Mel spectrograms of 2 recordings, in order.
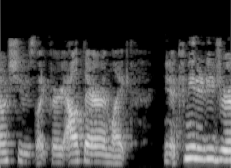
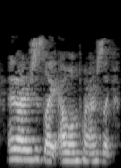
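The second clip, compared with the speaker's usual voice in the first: usual speaking voice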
